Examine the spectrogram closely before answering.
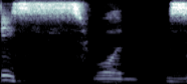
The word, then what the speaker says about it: Eastwood: Clint Eastwood's American. So there's, because we dropped the T in Eastwood, the S is a little longer.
